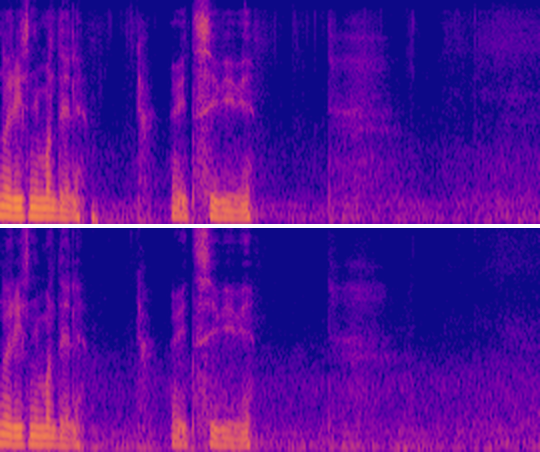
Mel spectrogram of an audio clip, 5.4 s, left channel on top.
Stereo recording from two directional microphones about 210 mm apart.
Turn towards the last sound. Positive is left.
turn(degrees=25)  # may be behind; listen again after turning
